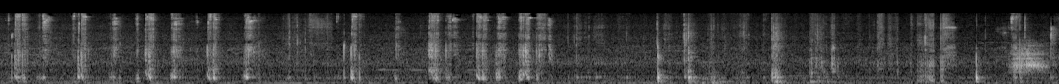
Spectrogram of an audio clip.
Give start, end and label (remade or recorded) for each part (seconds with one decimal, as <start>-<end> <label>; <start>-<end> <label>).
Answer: 0.0-1.4 remade; 1.4-2.9 recorded; 2.9-10.6 remade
